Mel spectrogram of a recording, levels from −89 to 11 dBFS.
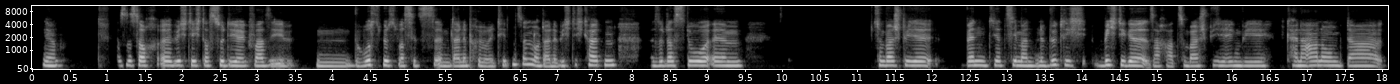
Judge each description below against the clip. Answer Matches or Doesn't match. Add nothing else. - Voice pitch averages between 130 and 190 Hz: Doesn't match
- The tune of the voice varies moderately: Doesn't match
